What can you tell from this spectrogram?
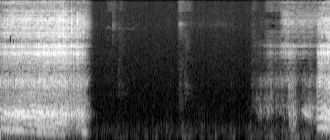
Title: Snore Symphony: The Epic Compilation of My Dad's Nocturnal Masterpieces! 🎶💤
